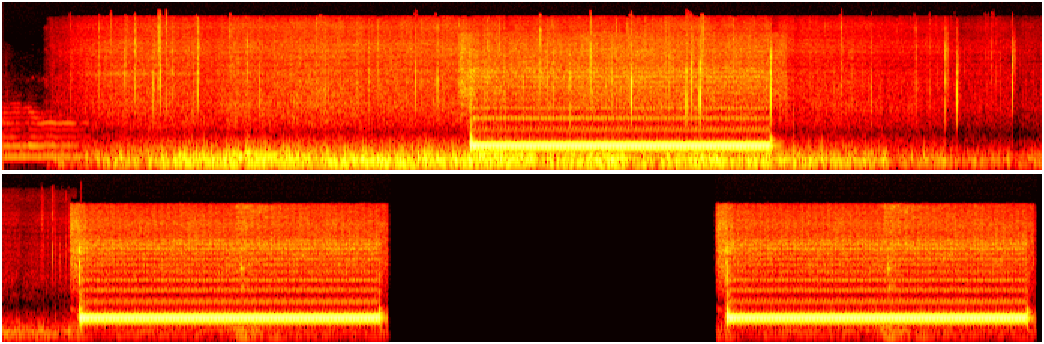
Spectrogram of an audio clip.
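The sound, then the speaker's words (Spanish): A telephone call rings out: three long, steady ringing tones separated by silent gaps. They follow a stretch of low, crackling noise. “Estás llamando a Rituales de Resistencia.”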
